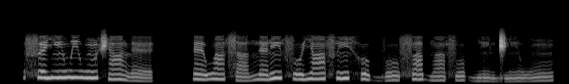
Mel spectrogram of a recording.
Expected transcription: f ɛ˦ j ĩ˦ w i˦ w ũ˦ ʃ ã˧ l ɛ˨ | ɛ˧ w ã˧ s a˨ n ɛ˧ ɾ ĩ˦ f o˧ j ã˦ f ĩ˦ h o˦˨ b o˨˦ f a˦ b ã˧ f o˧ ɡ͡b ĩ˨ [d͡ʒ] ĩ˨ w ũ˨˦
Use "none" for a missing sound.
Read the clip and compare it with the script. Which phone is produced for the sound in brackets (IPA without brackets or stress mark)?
d͡ʒ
